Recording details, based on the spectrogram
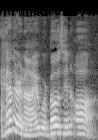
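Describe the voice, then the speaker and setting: A man's voice: high voice, expressive, moderate pace, slight background noise. A man reading excerpts from a memoir aloud at a live reading, sometimes stumbling and stepping out of the text with asides. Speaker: reader at a bookstore event.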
